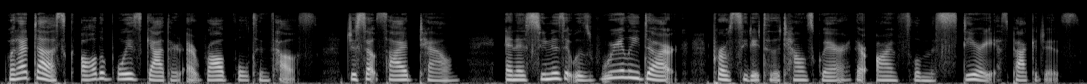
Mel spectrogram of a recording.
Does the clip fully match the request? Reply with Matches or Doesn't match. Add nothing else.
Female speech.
Matches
